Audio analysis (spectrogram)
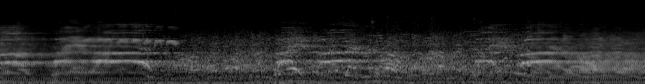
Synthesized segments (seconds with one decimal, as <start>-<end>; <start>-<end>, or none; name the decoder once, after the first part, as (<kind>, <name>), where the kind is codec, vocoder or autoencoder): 0.0-1.4 (vocoder, Vocos); 5.3-6.5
